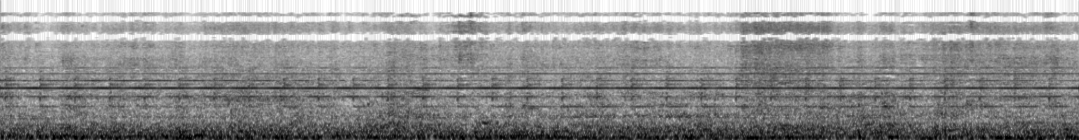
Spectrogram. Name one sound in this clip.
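A crossing bell rings steadily and quickly.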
